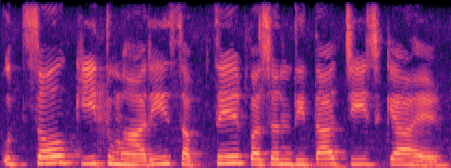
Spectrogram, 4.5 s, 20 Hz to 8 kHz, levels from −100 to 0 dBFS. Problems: background sounds at intervals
